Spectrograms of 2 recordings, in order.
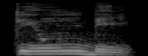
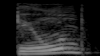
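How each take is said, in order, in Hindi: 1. यह दो भागों में बोला जाता है, tune-D। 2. यह एक अक्षर में बोला जाता है, tuned।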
